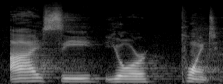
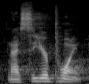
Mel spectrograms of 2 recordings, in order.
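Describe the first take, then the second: First: I see your point, drawn out slowly; slow, gentle model phrase; slow deliberate demo. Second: Said in the usual way. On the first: Shown as a demonstration. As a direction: lay each word down gently. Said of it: "second part, demonstrated slowly". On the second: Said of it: "repeated model phrase".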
